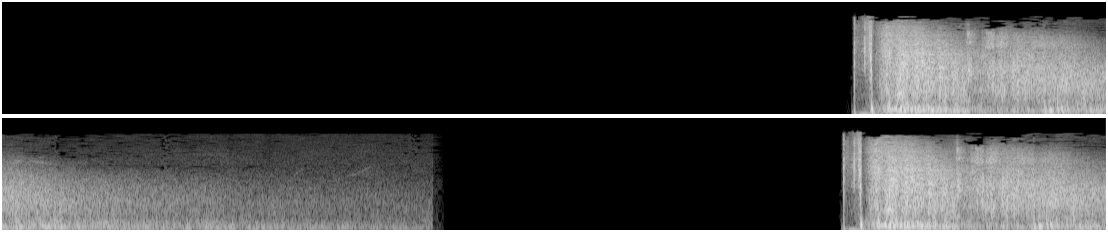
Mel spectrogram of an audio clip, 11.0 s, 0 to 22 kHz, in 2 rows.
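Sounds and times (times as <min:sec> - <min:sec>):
gunshot with echo: 0:04.3 - 0:06.3, 0:09.8 - 0:11.0.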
